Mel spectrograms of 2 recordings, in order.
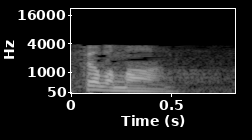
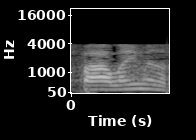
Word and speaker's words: Philemon: Or for those of you raised in the church I was raised in, Philemon. How many of y'all as a kid were taught to pronounce it Philemon? All right. I got the Bible college and learned it was Philemon.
